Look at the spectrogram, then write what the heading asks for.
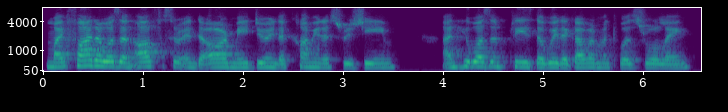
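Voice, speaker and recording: A middle-aged woman from Afghanistan giving a slide presentation over a video call, earnest and measured, often restarting her sentences. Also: mid-range voice, steady tone, fairly bright tone. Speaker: guest presenter. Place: indoor room at home. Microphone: webcam on a video call.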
